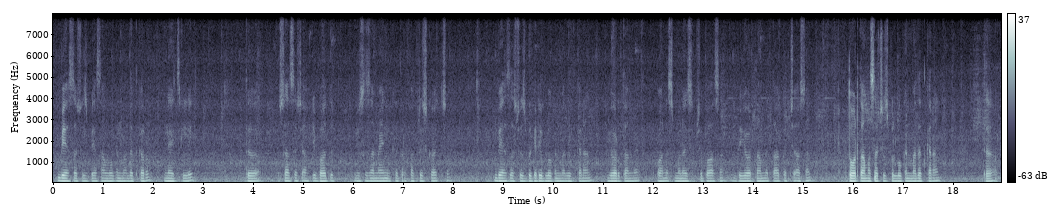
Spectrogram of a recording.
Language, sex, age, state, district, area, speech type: Kashmiri, male, 18-30, Jammu and Kashmir, Baramulla, rural, spontaneous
